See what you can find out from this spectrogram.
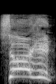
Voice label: rank sergeant, us; localized english; battlechatter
